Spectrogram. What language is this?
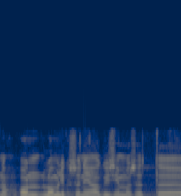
Estonian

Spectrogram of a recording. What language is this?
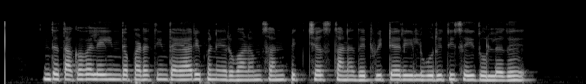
Tamil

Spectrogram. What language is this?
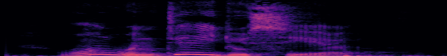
Kabyle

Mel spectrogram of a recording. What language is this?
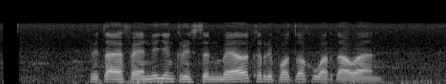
Sundanese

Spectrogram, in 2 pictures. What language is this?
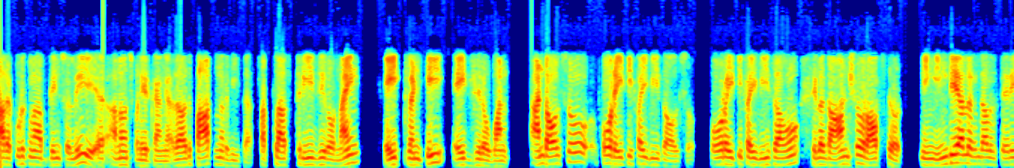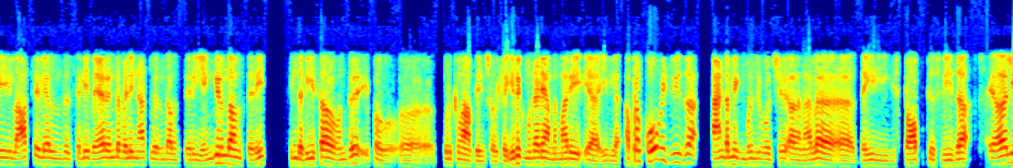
Tamil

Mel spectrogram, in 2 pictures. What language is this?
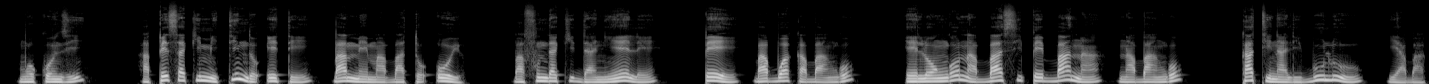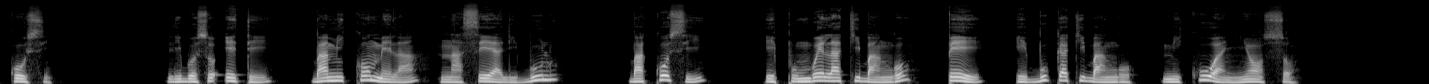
Lingala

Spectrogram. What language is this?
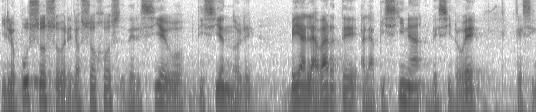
Spanish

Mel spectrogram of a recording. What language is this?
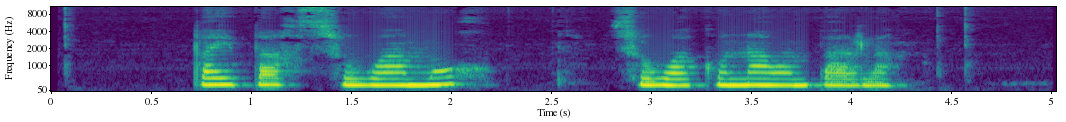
Arequipa-La Unión Quechua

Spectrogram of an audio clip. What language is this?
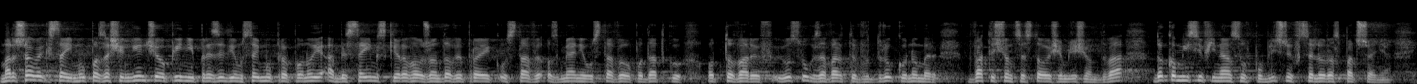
Polish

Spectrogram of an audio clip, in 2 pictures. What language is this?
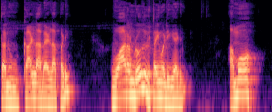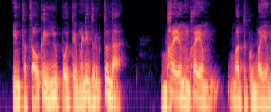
Telugu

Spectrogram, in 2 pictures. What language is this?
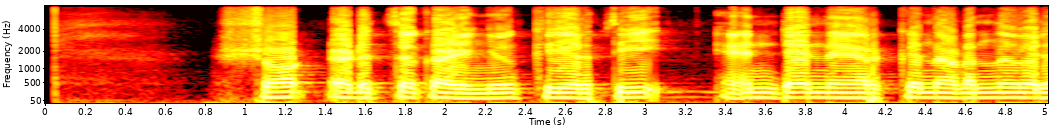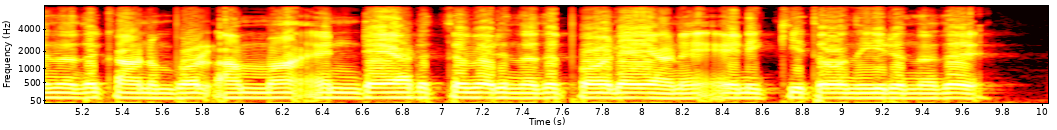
Malayalam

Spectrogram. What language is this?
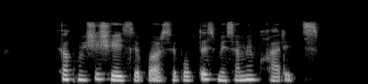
Georgian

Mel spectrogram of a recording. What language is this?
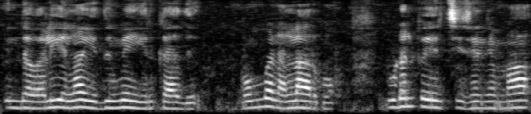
Tamil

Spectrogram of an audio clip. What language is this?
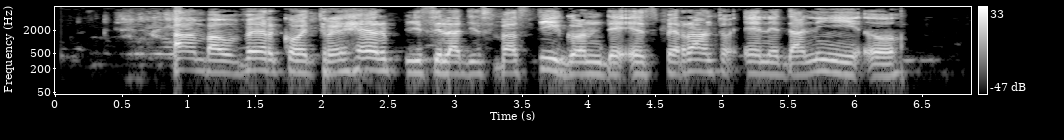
Esperanto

